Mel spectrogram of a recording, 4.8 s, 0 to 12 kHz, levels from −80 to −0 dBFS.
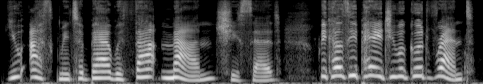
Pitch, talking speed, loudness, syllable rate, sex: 250 Hz, 210 wpm, -17 LUFS, 4.7 syllables/s, female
